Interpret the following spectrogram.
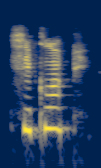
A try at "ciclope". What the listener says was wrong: Isso, ciclope.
